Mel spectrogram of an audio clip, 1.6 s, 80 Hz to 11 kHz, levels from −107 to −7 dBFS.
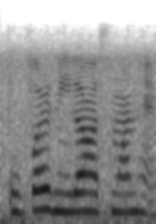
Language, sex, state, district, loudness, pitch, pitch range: Hindi, female, Chhattisgarh, Raigarh, -22 LUFS, 265 Hz, 260-270 Hz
